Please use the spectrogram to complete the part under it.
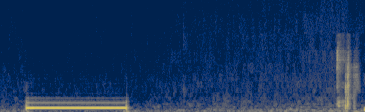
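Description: Single steady electronic tone of an outgoing phone call ringing through a CarPlay conversion kit in a Lexus CT, one clean two-second ring, then near-silence with faint cabin noise before a voice begins.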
